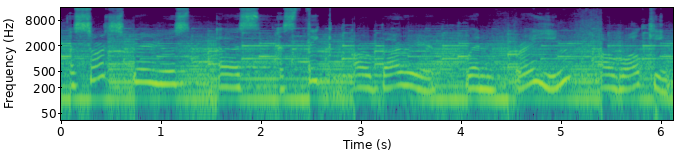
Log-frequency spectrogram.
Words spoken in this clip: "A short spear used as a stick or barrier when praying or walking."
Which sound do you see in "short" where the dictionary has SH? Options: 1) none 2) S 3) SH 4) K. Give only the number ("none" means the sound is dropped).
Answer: 2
